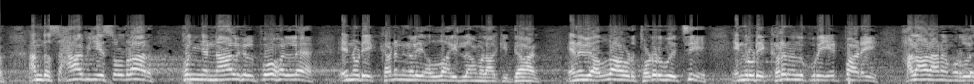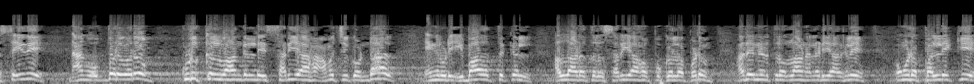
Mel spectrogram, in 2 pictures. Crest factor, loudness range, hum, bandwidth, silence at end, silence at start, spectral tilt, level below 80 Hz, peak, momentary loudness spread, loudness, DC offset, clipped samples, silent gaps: 8 dB; 1 LU; none; 11 kHz; 0 s; 0 s; -4 dB/octave; -36 dBFS; 0 dBFS; 6 LU; -8 LUFS; 0.1%; 4%; none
